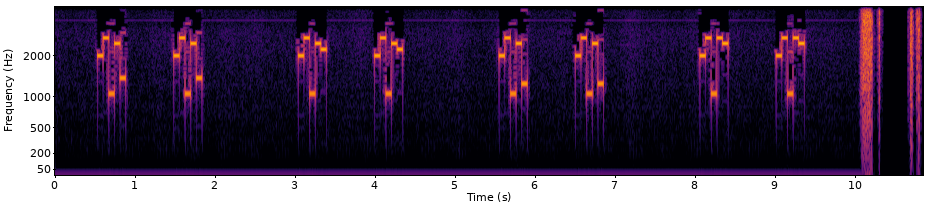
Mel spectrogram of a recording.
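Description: Five-tone selective call (ZVEI), heard as quick runs of five tones, tones of about 70 ms. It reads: 88104 88104 88109 88109 88103 88103 88110 88110
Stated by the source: ZVEI five-tone call received on an SDR by feuerwehr-orlamuende.org, fire brigade Orlamünde.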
